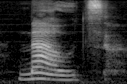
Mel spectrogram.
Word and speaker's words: mouths: 쓰 발음하세요. Mouse, mouse. Right, so that's mouse. This one is mouths, mouths.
